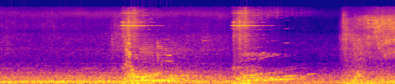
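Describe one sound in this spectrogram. A shimmering energy effect hums and sparkles as a unit warps in.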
